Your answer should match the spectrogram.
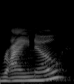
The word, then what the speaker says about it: rhino: silent John and Durham if a word starts with RH the H will be silent like in Rhino and Rhythm note that why in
